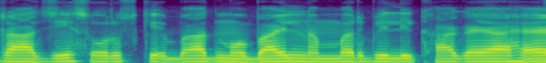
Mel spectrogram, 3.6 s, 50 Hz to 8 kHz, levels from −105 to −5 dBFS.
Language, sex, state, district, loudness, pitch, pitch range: Hindi, male, Jharkhand, Deoghar, -16 LUFS, 140 Hz, 135-140 Hz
